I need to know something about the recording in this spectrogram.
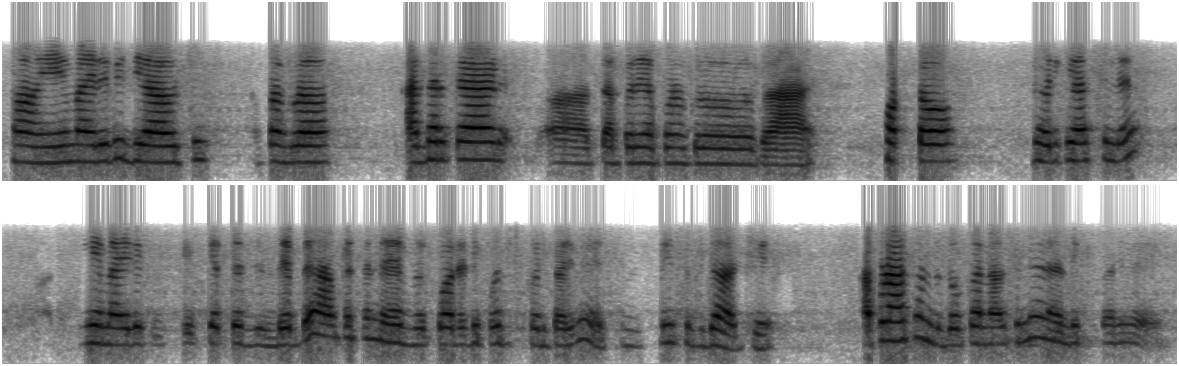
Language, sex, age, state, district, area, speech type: Odia, female, 30-45, Odisha, Rayagada, rural, conversation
